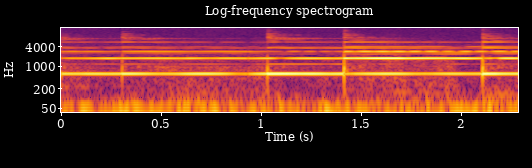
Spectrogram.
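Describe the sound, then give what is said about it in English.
A hand bell struck four times at an uneven pace, each strike bright and metallic over a steady, sustained ringing tone at one pitch. “So what's really cool about the bells, though, is that you can't play the bells by yourself. I can't play a whole song. Like if I tried to play Jesus Loves Me with this bell,”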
